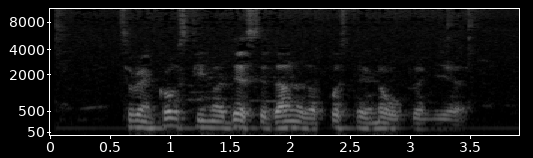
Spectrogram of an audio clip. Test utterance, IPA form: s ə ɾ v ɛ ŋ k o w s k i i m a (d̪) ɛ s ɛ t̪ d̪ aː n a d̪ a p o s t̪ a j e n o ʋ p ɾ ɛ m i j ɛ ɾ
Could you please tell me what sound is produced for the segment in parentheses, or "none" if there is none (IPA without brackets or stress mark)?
d̪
